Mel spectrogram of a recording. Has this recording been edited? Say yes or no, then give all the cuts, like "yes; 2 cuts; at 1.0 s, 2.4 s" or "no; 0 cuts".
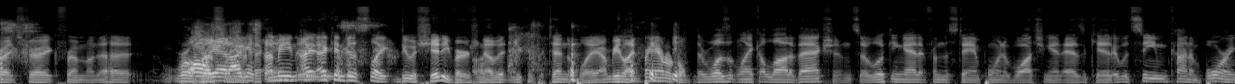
yes; 3 cuts; at 2.6 s, 6.9 s, 11.1 s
